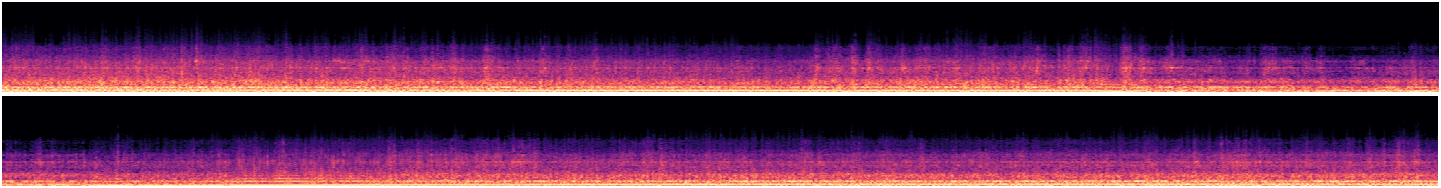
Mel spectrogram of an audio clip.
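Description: Motorcycle engine running steadily while riding, with heavy wind noise over the microphone. The sound drops slightly for a few seconds about twelve seconds in, then returns to its steady level.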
